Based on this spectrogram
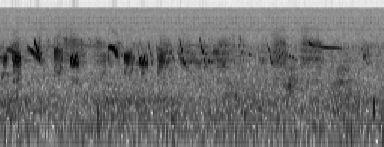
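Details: Purple martins chatter in bursts of gurgling, chirping notes, about two per second, with rising and falling whistles over a low rumble, on a sunny Sunday morning in central Ohio.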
